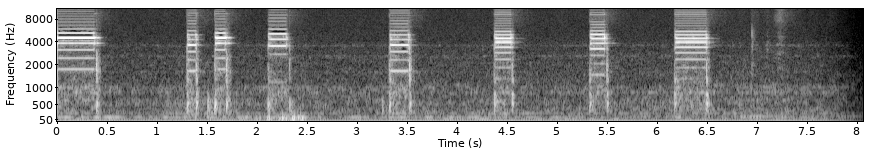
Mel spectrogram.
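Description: Buzzer on an Arduino breadboard keyboard sounding short, buzzy electronic notes, one for each pushbutton press. There are about eight beeps at uneven intervals, the first the loudest, and they stop about two-thirds of the way through.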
